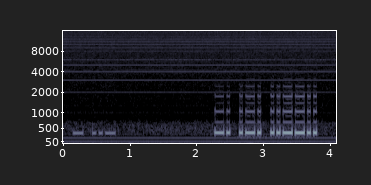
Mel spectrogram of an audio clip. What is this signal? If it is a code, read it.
Morse code, heard as a keyed tone, about 26 wpm, 340 Hz. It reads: TU NR?
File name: CW / kt5j wpx cw-op-k5pi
